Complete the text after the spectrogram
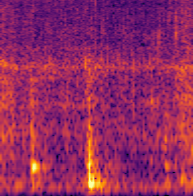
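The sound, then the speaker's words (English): Spicy seasoned sausages sizzle on a hot pot, a steady hiss broken by a few sharp pops and crackles, with no voices. “And then sizzling on the hot pot.”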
